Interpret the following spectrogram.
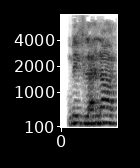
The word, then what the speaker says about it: Mevlana: il est vrai que Mevlana comme c'est s prononcé en turc et peut-être en PER je n'en sais rien mais en Arab on dit maoulana donc Mevlana il a il a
